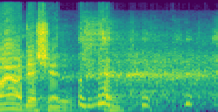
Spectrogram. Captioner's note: audience laughs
